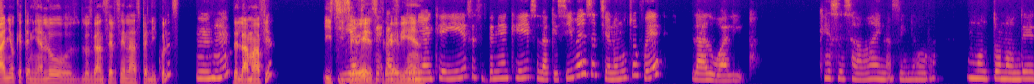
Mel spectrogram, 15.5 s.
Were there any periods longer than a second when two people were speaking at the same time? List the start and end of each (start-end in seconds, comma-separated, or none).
5.0-6.5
